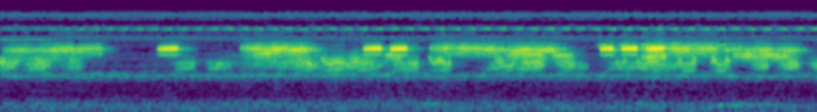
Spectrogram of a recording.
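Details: Bali jungle frogs singing together: long stretches of dense high trilling with sharp bright pulsed notes standing out in short clusters, over a faint steady insect whine.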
